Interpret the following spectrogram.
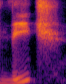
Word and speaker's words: Veitch: And I know, I may say his name wrong. Is it Rich Veitch?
